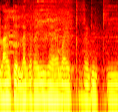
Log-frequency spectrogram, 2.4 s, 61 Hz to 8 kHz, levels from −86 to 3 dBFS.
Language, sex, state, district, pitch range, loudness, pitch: Hindi, male, Uttar Pradesh, Shamli, 105-110 Hz, -17 LUFS, 105 Hz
